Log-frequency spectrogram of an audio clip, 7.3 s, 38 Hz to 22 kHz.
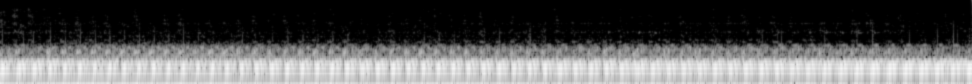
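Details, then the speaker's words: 1997 Mustang GT (salvage auction car) running with exhaust manifolds only and no exhaust system, before the SLP Loudmouth and BBK X-pipe install, driven off the trailer: deep raw V8 burble with hard uneven pulses at low idle, ridiculously loud. "You guys can hear how loud this thing is, because it's ridiculous. She's crazy. That is wild."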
